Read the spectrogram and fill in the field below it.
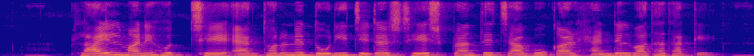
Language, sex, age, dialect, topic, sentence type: Bengali, female, 18-24, Northern/Varendri, agriculture, statement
